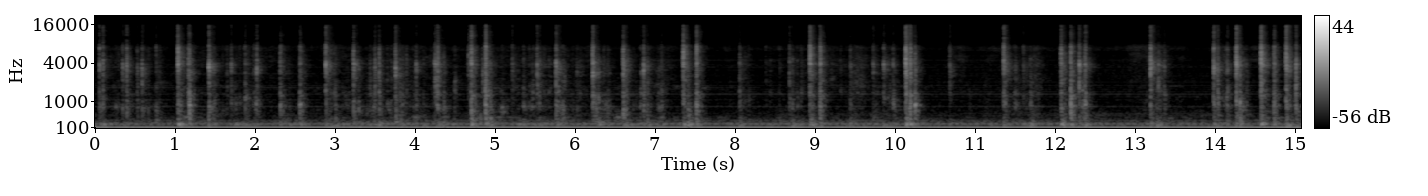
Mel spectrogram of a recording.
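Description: Long white nails and fingertips type on a black plastic desktop keyboard with hollow keys, producing quick, uneven bursts of bright, hollow plastic clicks and taps. A steady low hum runs underneath throughout.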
